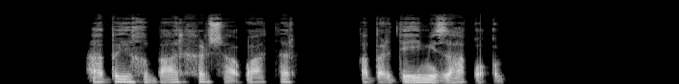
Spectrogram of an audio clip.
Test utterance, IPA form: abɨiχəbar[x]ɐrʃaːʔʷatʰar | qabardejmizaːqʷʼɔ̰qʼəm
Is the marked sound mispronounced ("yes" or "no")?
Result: no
